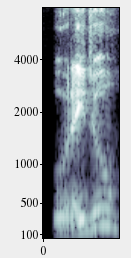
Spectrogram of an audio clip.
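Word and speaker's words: Ooredoo: Also, you continued on to Doha after to join Uredo, is how you pronounce it.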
